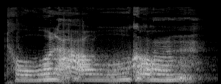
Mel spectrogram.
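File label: deny, chinese; dota2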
